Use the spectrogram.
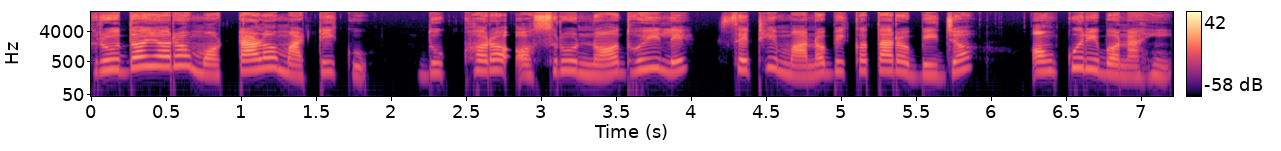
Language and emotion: Odia, neutral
